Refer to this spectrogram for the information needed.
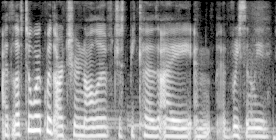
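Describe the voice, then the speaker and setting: A woman's voice: fairly low pitch, animated, moderate pace. A young woman in her twenties whose first language is Portuguese, chatting casually over a sketching video with lots of "like" and "uh" fillers. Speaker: art vlogger.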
